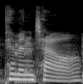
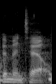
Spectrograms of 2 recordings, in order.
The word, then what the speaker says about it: Pimentel: Pimentel. – Pimentel. – Like pimento cheese, but with a tel at the end instead.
